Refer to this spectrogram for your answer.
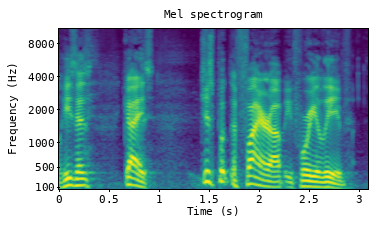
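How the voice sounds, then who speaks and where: A man with an American accent talks at a very fast pace in a bright, sharp tone with vocal fry, on a very clean recording with a silent background. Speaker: radio host. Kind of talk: casual chat.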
